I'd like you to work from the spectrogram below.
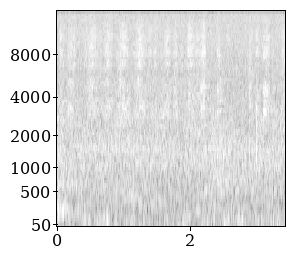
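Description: Faint scratchy rubbing of writing on a board during a chemistry lesson, soft continuous strokes in a quiet room.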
